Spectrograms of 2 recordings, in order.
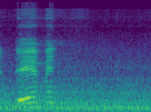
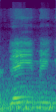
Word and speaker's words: Deming: They must be loaded down like a Now, welcome to Deming Deming or Deeming, however you want to pronounce in New Mexico.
